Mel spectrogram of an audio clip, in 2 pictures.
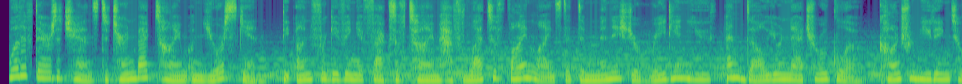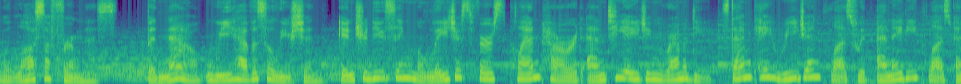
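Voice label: ENGLISH - COMMERCIAL Professional, Trustworthy, Calm, Positive; ENGLISH - COMMERCIAL (Beaute Clinic) Professional, Trustworthy, Calm, Positive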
